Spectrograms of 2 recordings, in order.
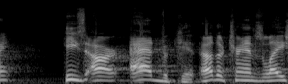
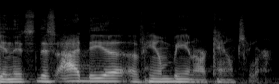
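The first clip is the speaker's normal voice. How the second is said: normal talking voice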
